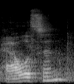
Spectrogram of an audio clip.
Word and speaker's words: allicin: is just some chemical in there it's called allicin no it's not that out it's spelled uh a-l-l-i-c-i-n if i if i remember correctly but anyway what i was reading about alice in is that um it's in garlic but it's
